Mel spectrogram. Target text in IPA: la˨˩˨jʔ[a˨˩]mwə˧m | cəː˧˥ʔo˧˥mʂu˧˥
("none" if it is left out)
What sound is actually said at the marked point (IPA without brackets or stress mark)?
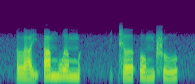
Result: a˧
